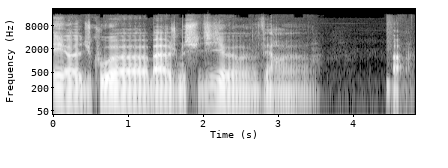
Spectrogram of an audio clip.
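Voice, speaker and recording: The voice moves at a very slow pace, with audible room echo around it. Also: man, very deep, low pitch for a man, fairly even intonation. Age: 30s. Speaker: YouTuber on aviation and space history. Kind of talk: podcast interview. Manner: hesitant, many fillers.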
